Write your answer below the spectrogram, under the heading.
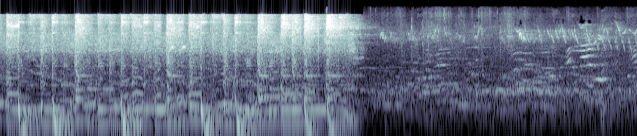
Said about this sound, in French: On est bien là, hein Ouais c'est beau, les oiseaux, la nature, les fleurs, euh, tout ça quoi.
